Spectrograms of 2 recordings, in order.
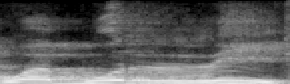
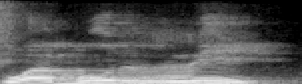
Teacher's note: Meskipun sebelumnya dommaah di sana tipis. Tetap tipis karena rnya kasrah tasdid.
